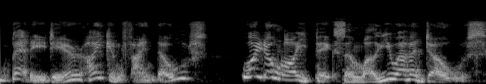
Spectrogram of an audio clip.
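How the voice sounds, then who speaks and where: Using a put-on character voice pitched high, a man speaks at a moderate pace. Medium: read story.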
